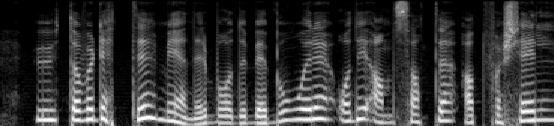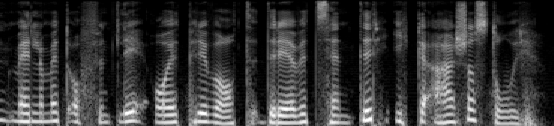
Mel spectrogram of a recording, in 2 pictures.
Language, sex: Norwegian, female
